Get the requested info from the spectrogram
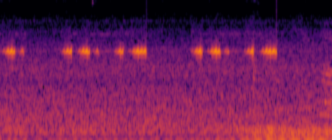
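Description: Cricket chirping: short chirps at one steady high pitch, in groups of two or three, repeating about once a second over a low hum.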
